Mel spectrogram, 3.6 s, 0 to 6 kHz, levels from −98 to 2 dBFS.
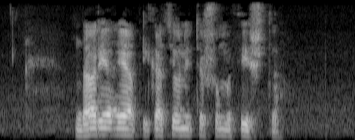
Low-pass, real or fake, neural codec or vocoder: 5.4 kHz; real; none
